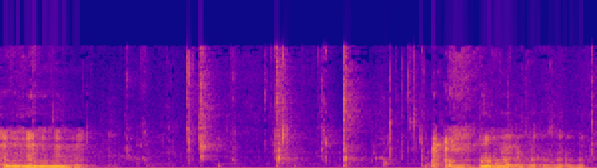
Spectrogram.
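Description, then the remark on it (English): Crisp crunching and wet chewing of a spicy pickle, a few irregular bites in the middle, framed by a short voiced murmur at the start and end. “Spicy pickles are good. This weirdly just turned into an ASMR.”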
